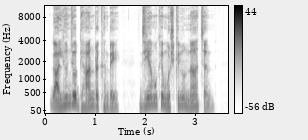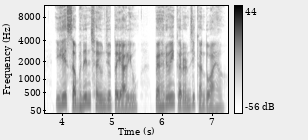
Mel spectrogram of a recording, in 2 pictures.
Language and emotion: Sindhi, neutral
